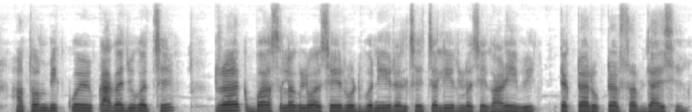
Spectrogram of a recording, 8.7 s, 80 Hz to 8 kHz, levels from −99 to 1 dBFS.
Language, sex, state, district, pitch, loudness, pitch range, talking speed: Angika, male, Bihar, Bhagalpur, 190 Hz, -23 LUFS, 185-200 Hz, 185 wpm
